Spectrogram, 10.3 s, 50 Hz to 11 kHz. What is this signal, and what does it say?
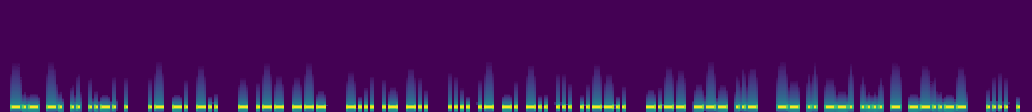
Morse code, heard as a keyed tone, about 40 wpm, 600 Hz. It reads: KNIFE AND TWO BAD HANDS? YOU MIGHT, HE
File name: the old man and the sea 2 40wpm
